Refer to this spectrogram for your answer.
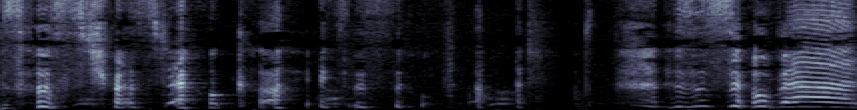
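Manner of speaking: hoarse, strained voice giving out, pitched very high. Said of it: "I'm losing my voice".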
